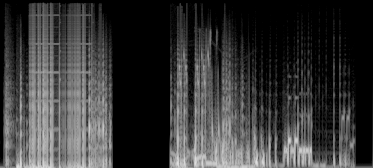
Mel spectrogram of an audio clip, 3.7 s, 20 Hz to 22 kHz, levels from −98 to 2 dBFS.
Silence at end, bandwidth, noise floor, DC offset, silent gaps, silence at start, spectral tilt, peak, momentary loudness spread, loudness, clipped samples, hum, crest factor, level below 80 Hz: 0.2 s; over 20 kHz; under -90 dBFS; under 0.1%; 1.13-1.71 s; 0 s; -6 dB/octave; 0 dBFS; 11 LU; -24 LUFS; under 0.1%; none; 22 dB; -30 dBFS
